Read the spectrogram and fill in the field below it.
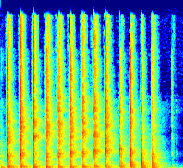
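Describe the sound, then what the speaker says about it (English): A hammer drives small finish nails into wood while building an owl house, about a dozen sharp, evenly spaced strikes, close and loud with no talk. "And then we'll just nail it with finish nails right down there in the wood"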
